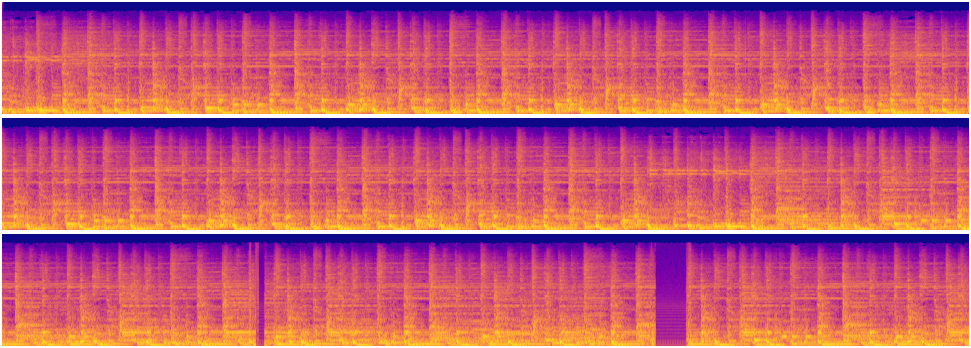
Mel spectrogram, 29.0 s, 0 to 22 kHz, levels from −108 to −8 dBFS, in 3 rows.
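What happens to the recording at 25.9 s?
Right around there you've got an intermittent contact, running from 25.82 to 26.23 s. A loose plug or cable briefly breaks the connection, so the sound drops out for roughly 314 ms, with crackle at both edges and faint hiss while the line's open.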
